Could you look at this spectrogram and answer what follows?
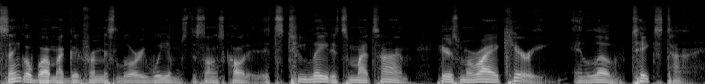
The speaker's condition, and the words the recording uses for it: None; typical speech.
